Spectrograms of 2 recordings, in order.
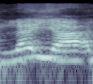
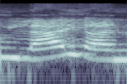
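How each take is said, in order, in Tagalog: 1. Binibigkas ang salita sa maragsa na diin. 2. Binibigkas ang salita sa malumi na diin. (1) "na maragsa" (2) "na malumi"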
